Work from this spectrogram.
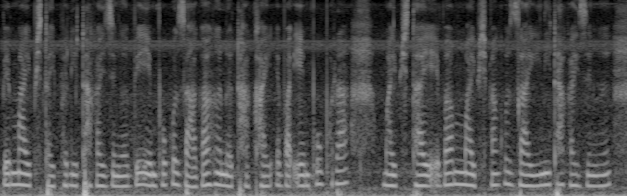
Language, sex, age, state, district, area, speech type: Bodo, female, 30-45, Assam, Chirang, rural, spontaneous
